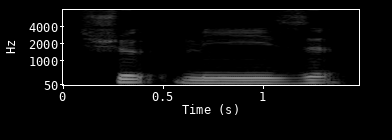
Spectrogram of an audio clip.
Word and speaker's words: chemise: Mais là, le E qui est à la fin, on le voit, on voit la lettre E, mais on n'entend pas le son E. Donc, il faut faire attention. Par exemple, dans le mot chemise, E ici est une lettre muette.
